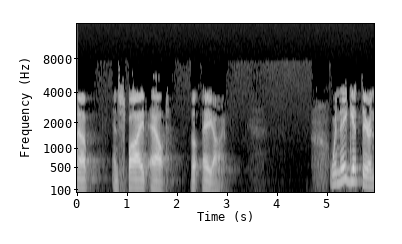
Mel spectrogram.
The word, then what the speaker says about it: Ai: Now that's the way I pronounce it. I'm pretty sure there's other ways to pronounce it, but it's just two letters and I just say Ai.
